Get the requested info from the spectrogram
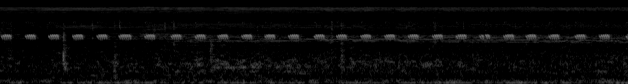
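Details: Night chirping of a cricket whose song seeks love rather than mourns: bright, high-pitched pulses repeated roughly every quarter second, regular and sustained, over quiet low rumble toward dawn.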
